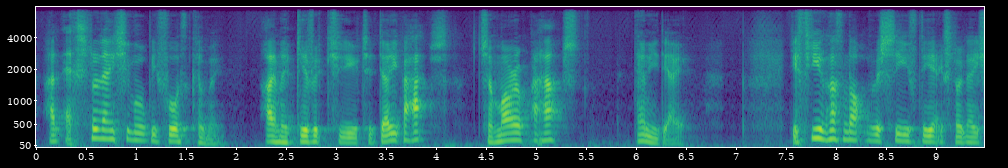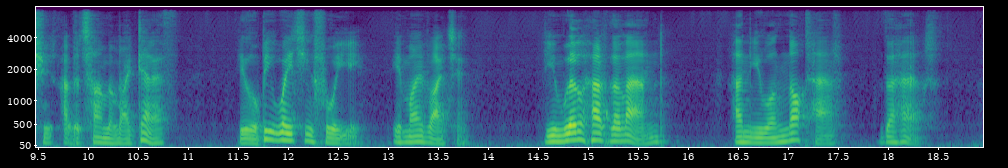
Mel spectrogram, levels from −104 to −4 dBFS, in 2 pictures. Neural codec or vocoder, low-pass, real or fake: codec, 16 kHz, 1 kbps, FunCodec, trained on Chinese and English, 50 frames a second; 7.2 kHz; fake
